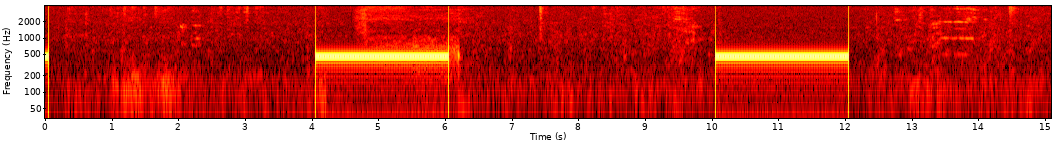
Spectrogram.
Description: Telephone call progress tone (North America), heard as a telephone network's tone, about 440, 480 Hz. Ringback tone.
